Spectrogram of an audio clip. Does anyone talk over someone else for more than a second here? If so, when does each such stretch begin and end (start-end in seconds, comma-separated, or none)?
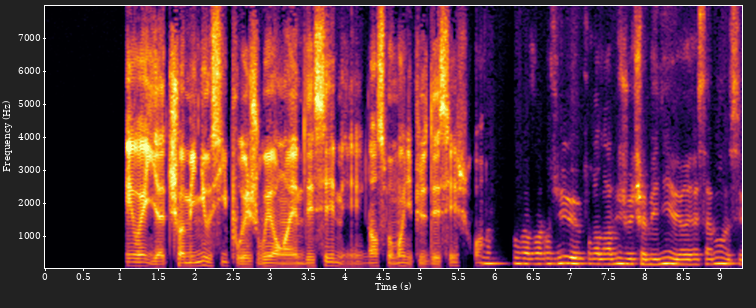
none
